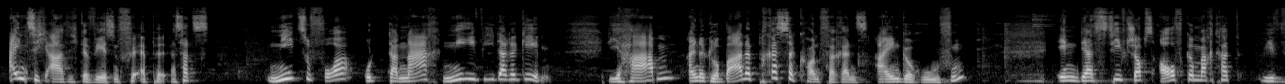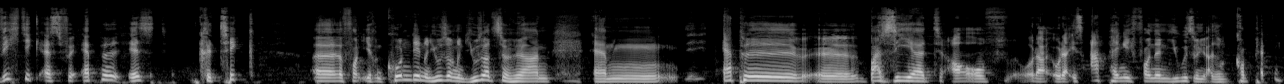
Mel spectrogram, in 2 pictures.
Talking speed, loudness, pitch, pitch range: 135 wpm, -21 LUFS, 155 Hz, 135-200 Hz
